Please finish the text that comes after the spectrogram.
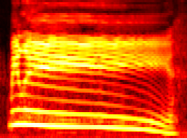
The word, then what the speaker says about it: melee: and they said melee rhymes with payday.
